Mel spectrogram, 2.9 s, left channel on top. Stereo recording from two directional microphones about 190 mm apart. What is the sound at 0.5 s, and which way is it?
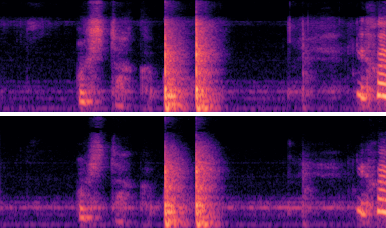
Speech, 50° left (ahead or behind).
